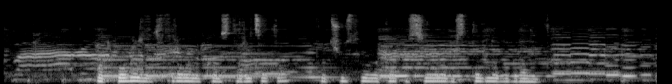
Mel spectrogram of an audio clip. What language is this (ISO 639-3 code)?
mkd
